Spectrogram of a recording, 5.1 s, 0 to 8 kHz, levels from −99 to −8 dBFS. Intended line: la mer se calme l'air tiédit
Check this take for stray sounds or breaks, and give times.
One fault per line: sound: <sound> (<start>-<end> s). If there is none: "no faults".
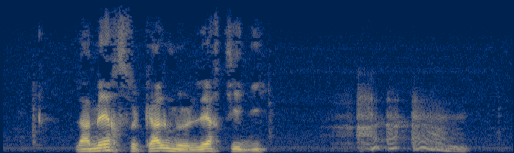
sound: throat clearing (3.2-4.8 s)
